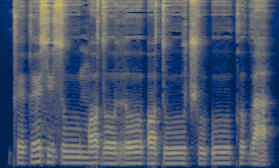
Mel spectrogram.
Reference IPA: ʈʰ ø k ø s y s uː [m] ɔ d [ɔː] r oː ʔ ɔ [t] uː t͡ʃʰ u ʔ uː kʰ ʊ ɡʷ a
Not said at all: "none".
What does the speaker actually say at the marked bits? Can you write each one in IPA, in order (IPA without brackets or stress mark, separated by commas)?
m, oː, t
